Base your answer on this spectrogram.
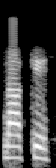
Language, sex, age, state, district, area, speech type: Kannada, female, 18-30, Karnataka, Uttara Kannada, rural, conversation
